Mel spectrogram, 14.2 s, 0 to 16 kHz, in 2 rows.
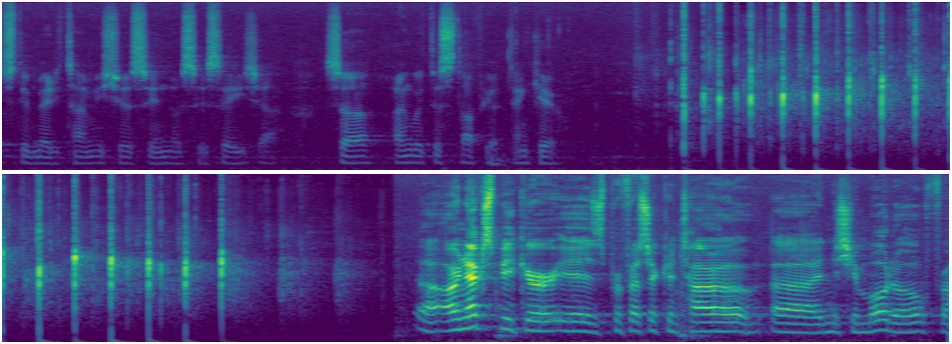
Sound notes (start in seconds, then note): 4.8 clapping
